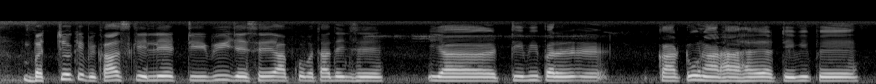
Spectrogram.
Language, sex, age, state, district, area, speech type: Hindi, male, 45-60, Uttar Pradesh, Hardoi, rural, spontaneous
